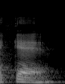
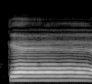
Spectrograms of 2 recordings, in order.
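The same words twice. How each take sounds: First: Said in the usual way. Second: कै stretched out loudly on its vowel; long drawn-out syllable. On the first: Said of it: "मुझे कै बोलना है". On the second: Shown as a demonstration. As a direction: hold the vowel of कै long and steady. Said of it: "तो कै का उच्चारण करूँगा". (ज़ोर से लंबा खींचा गया कै)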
